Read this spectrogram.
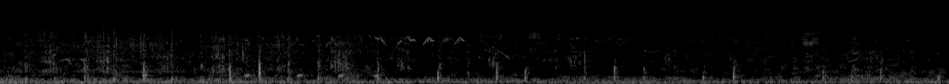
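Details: Gayo racehorse Raja Tanpa Nama keeps training ahead of the 2023 traditional horse race event; faint, quick hoof clicks tick steadily throughout over a noisy outdoor background, with brief distant chirps.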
